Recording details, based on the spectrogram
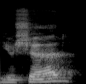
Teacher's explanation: Southern California tends to have a rising intonation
